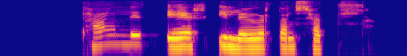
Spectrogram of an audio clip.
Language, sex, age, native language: Icelandic, female, 30-39, Icelandic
